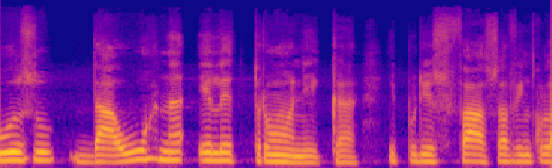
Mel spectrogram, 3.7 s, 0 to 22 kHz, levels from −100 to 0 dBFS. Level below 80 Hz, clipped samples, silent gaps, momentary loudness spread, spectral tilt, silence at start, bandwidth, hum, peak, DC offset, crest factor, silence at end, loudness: -64 dBFS; under 0.1%; none; 10 LU; -7 dB/octave; 0 s; 15 kHz; none; -6 dBFS; under 0.1%; 14 dB; 0 s; -22 LUFS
